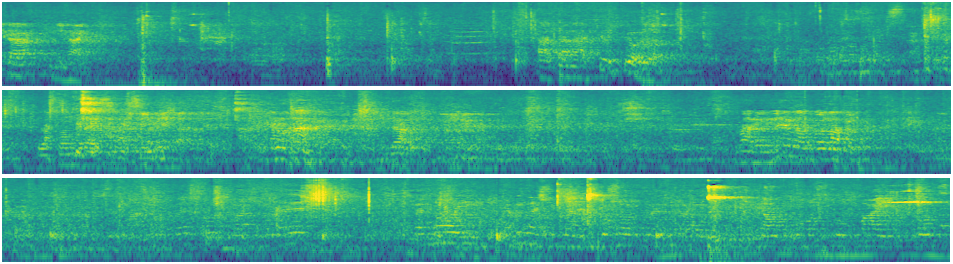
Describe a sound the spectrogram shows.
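Several men and women talk over one another in a room with some echo.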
